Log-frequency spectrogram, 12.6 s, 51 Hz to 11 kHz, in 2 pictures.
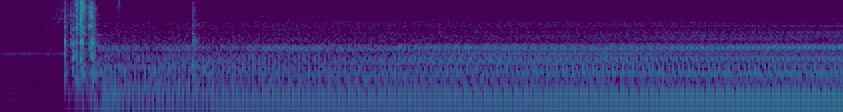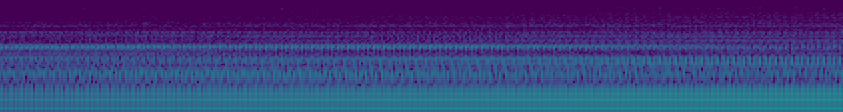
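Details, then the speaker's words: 12-volt Thomas-type electric power brake vacuum pump for an electric car conversion, mounted without vibration isolators: kicks on and settles into a steady low droning hum carried through the body. "so let's go put these in and see how well they work here's the pump noise without the vibration isolators"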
